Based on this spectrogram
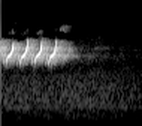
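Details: Bewick's wren: a brief run of four quick, high buzzy notes in an even rhythm that stops abruptly, followed by quiet background hiss.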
